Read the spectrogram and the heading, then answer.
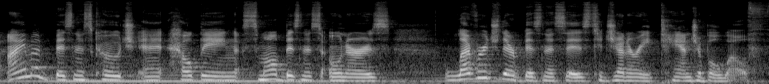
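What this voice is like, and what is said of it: New York Long Island accent. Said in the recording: “if you cannot tell by my accent, I am a New Yorker from Long Island, New York”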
